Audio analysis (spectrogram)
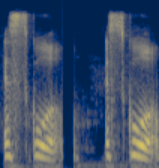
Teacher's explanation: I was hearing a little bit of an E before the S sound like a school a school so careful School perfect school good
